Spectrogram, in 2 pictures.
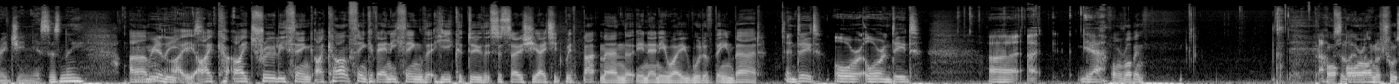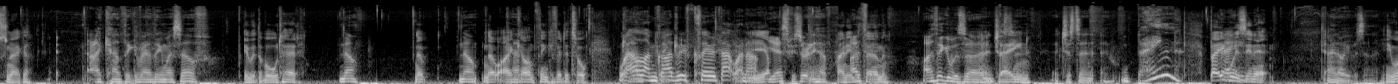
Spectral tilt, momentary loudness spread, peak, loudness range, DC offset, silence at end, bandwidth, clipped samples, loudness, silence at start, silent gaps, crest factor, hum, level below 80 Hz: -4.5 dB/octave; 11 LU; -6 dBFS; 4 LU; under 0.1%; 0 s; 19 kHz; under 0.1%; -19 LUFS; 0 s; none; 12 dB; none; -28 dBFS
